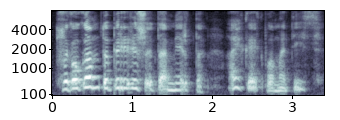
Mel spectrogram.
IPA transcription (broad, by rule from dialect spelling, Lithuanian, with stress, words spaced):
sɐˈkɐʊ kɐm tʊ pʲrʲɪrʲɪˈʃɐɪ tɑː ˈmʲɪrtɐ ɐɪk ɐɪk pɐmɐˈtʲiːsʲɪ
